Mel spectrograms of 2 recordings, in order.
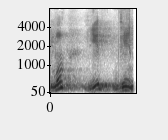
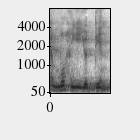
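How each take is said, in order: First: The name has three syllables without the 'yu' sound. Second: The name has four syllables with a 'yu' sound. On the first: This is the form actually used in speech. The speaker calls it right. "tapi Muhyiddin" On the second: This is the original underlying form. The speaker calls it wrong. "Tidak dibaca Muhyiyuddin"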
